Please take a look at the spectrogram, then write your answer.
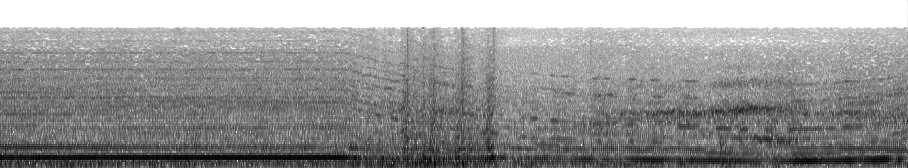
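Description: In GT Sport, a race car cruises an out lap at Saint Croix, its engine holding a steady drone before the pitch drops; a short burst of tire squeal cuts in midway, then the engine settles back to a lower hum.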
